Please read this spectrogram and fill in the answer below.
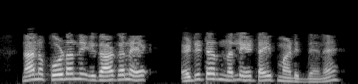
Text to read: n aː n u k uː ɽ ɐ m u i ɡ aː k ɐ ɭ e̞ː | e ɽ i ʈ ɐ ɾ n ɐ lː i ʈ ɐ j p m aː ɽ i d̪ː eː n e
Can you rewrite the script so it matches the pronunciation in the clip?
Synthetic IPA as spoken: n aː n u k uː ɽ ɐ n u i ɡ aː ɡ ɐ l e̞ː | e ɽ i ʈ ɐ ɾ n ɐ lː i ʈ ɐ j p m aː ɽ i d̪ː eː n e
